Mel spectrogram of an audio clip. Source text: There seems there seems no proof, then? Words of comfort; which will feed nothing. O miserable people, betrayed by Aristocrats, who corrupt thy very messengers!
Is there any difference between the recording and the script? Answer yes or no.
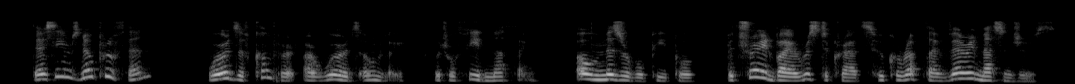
yes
